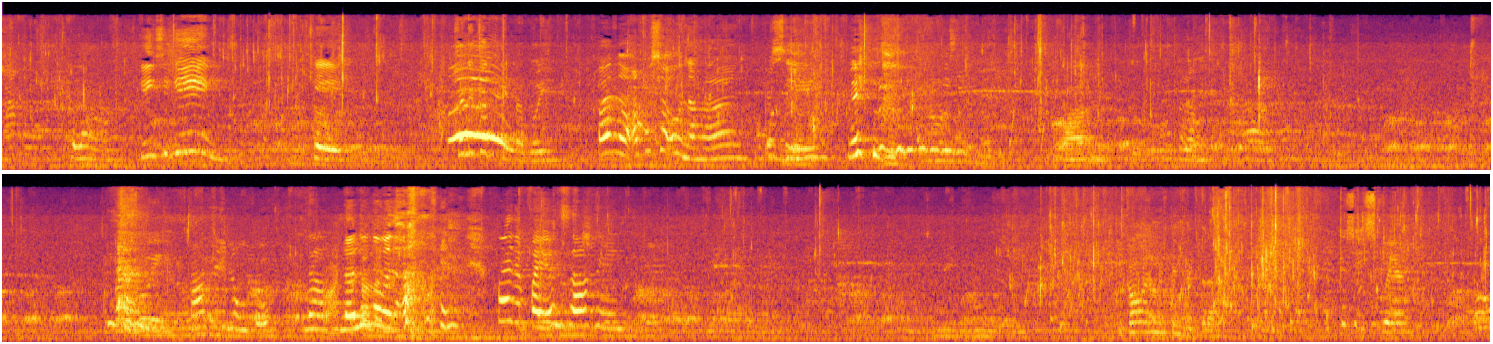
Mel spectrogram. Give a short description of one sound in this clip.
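Water laps gently in a pool.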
